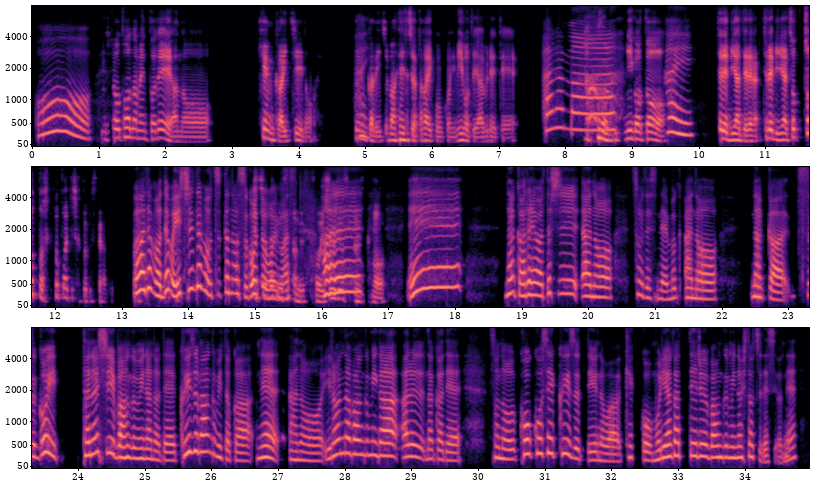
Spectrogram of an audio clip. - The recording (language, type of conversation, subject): Japanese, podcast, ライブやコンサートで最も印象に残っている出来事は何ですか？
- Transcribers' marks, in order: laugh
